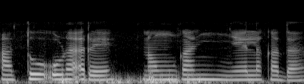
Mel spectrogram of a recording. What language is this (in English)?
Santali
